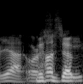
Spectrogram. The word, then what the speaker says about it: Husqvarna: Now, there's some controversy on how you pronounce. Americans say Husqvarna. Or Husky. Mrs. W says Husqvarna. Husqvarna. How would you say it? I say Husqvarna.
